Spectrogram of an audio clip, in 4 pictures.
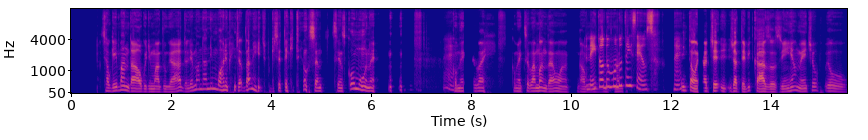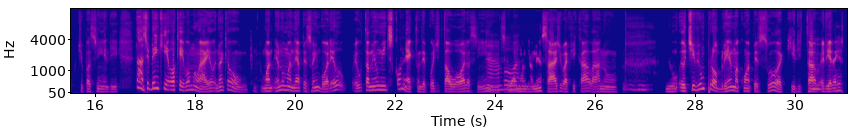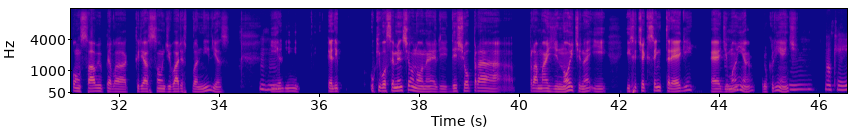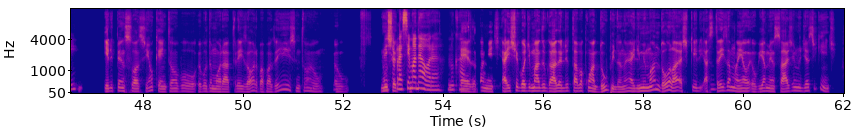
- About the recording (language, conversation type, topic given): Portuguese, podcast, Você sente pressão para estar sempre disponível online e como lida com isso?
- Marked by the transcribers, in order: chuckle; laugh; unintelligible speech; tapping; "problema" said as "probrema"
